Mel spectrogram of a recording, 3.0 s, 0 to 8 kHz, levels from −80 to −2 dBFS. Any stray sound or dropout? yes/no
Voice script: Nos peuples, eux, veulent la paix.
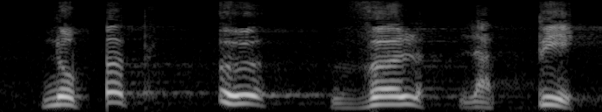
yes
